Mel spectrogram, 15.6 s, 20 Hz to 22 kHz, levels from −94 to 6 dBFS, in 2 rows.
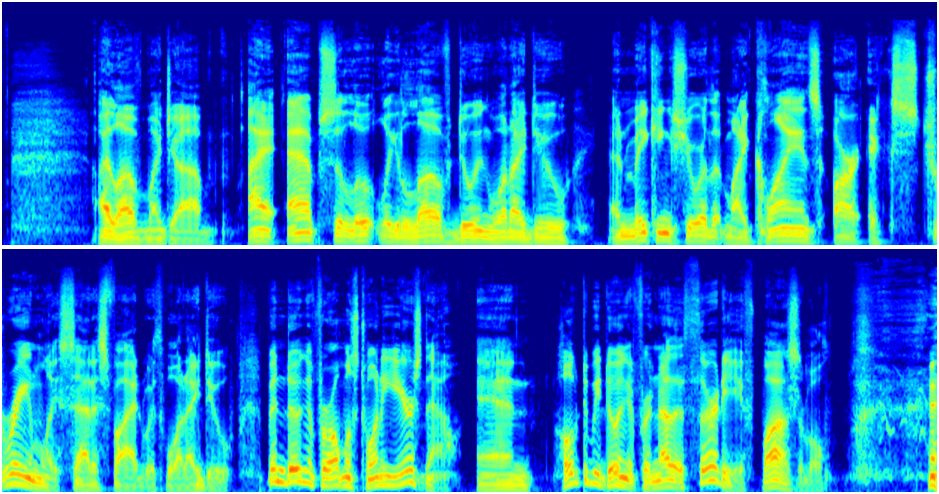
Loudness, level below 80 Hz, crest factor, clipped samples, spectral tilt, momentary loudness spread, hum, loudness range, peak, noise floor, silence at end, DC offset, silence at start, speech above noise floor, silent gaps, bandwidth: -26 LUFS; -50 dBFS; 20 dB; under 0.1%; -5 dB/octave; 14 LU; none; 2 LU; -6 dBFS; -50 dBFS; 0 s; under 0.1%; 0.1 s; 24 dB; none; 16 kHz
